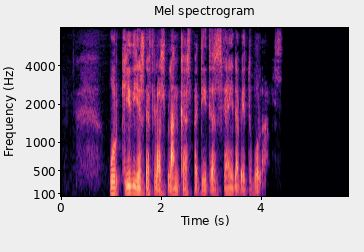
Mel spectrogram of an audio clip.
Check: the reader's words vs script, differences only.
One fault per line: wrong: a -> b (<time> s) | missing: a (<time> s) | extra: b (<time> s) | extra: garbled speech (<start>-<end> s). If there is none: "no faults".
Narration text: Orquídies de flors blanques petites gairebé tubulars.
no faults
